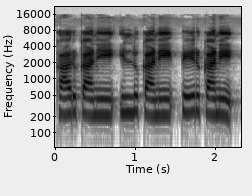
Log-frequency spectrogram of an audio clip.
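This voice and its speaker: A woman's voice: on the high side, level tone, moderate pace, clear, resonant tone, close to an everyday voice. A woman voicing an ambitious, domineering young husband who talks in a demanding, brusque way.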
